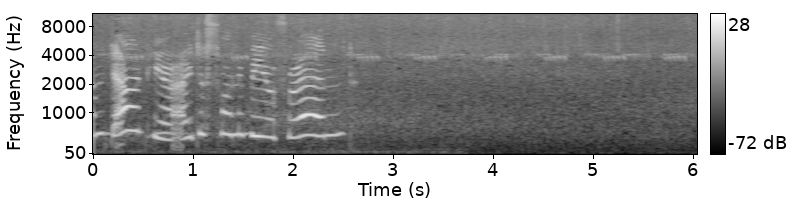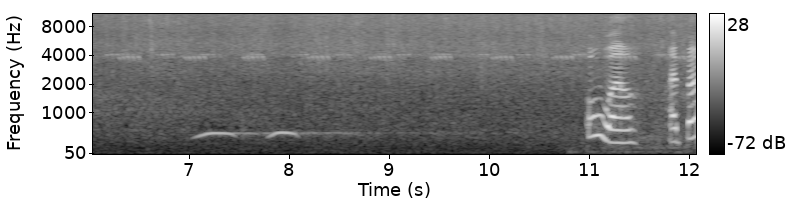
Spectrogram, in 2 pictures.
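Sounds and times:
crickets chirping: 0.0 - 12.0
owl hoots: 7.0 - 8.7.

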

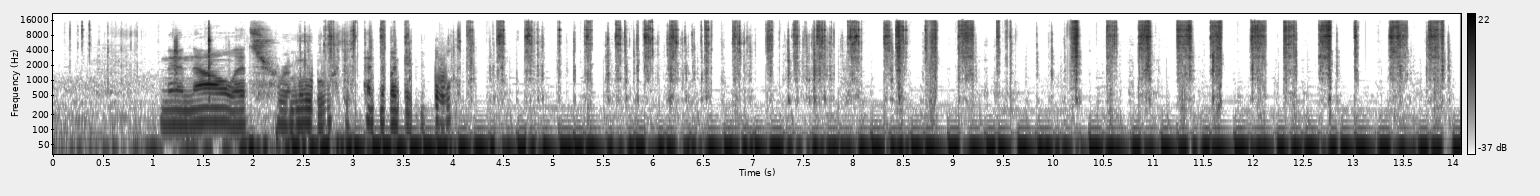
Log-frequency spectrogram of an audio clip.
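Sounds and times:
ratchet clicking rapidly: 4.0 - 14.0.

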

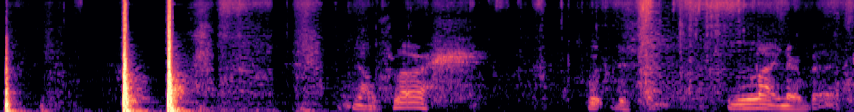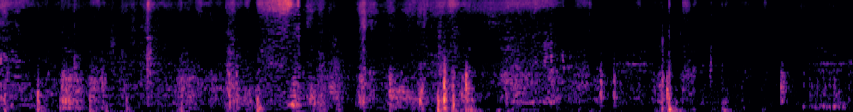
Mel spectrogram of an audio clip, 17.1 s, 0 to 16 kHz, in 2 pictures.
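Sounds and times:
fabric panel rustling and scraping: 1.9 - 4.2, 5.0 - 17.0.

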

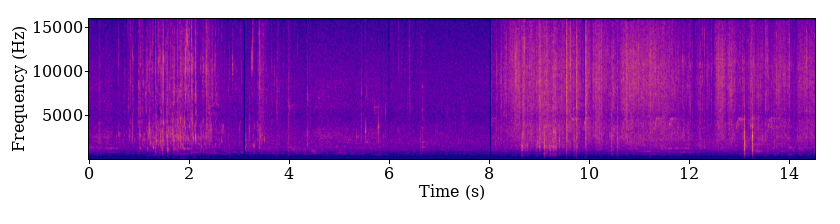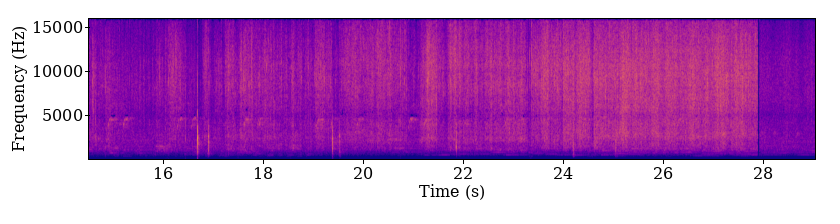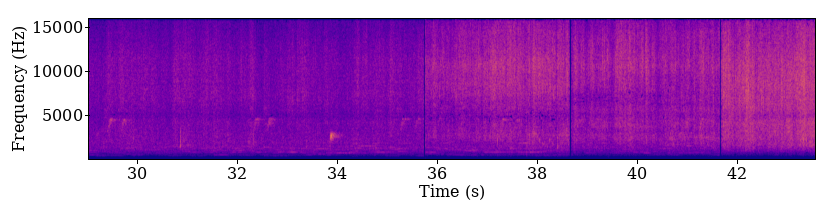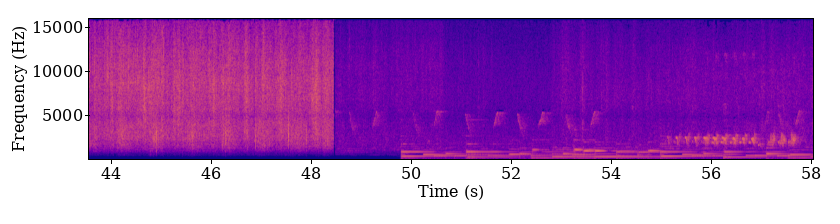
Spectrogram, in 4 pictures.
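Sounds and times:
sugar and salt pouring: 0.7 - 3.6, 8.1 - 28.0, 35.9 - 48.5
plastic gloves rustling: 8.0 - 48.6, 49.2 - 58.0.

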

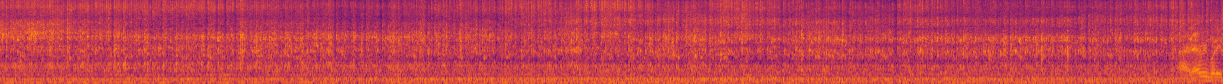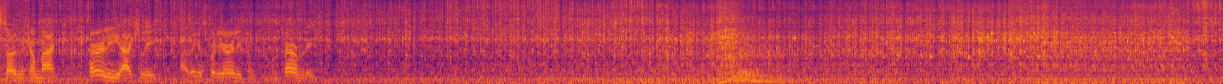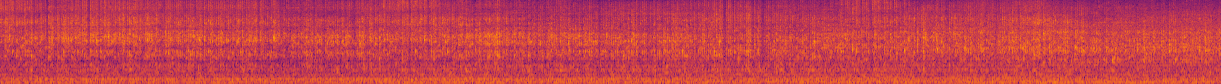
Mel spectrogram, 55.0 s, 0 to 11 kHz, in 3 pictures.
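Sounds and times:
motorboat engines idling: 0.0 - 55.0
whine sliding down in pitch: 28.8 - 32.0.

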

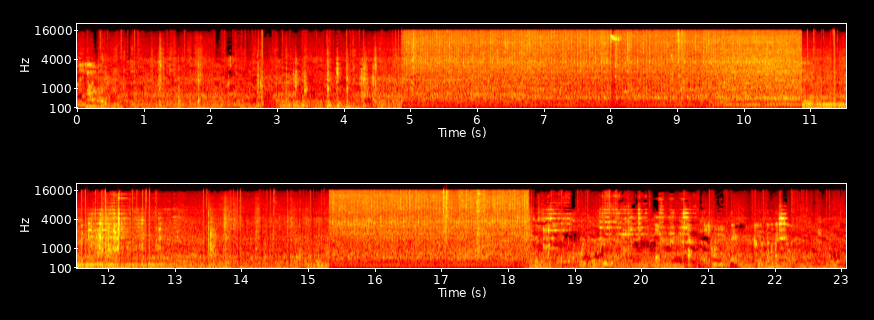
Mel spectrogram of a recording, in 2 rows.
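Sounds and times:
forklift engine running: 4.5 - 19.0
deep rumble: 10.9 - 15.3.

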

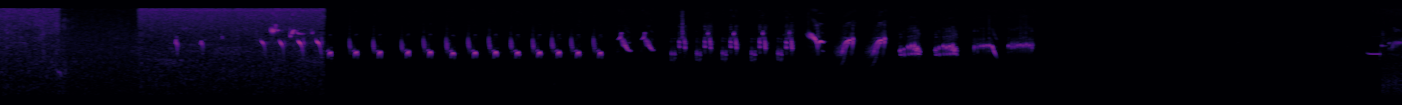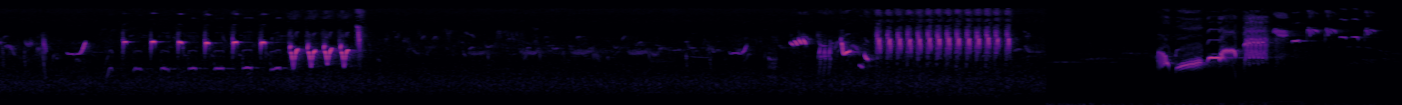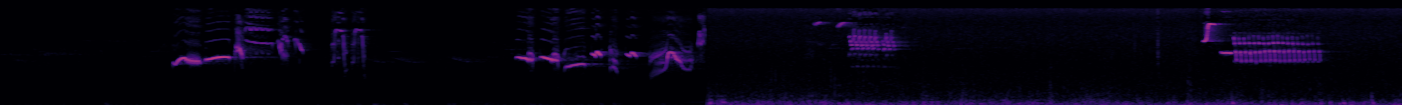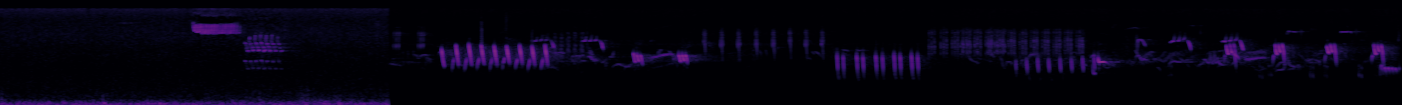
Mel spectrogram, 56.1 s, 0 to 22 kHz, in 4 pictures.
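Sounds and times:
small birds chirping: 1.5 - 10.4, 13.8 - 24.4, 33.2 - 49.2
low rumbling noise: 35.2 - 46.0.

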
